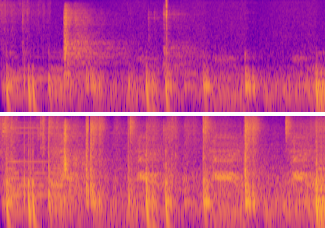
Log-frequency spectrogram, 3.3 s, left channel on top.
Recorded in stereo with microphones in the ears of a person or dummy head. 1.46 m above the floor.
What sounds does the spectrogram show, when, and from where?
0.6 s keys jangling: 45° right (ahead or behind), 1.0 m; by 1.8 s 35° right (ahead or behind), 2 m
